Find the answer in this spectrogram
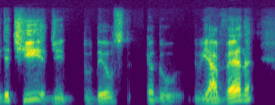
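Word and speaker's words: Yahweh: ti, do Deus, do Yahvé, né? Yahué, que é a expressão mais correta, a pronúncia mais correta, e outro livro dizendo, não, pode adorar Baal, pode adorar os Baalins, pode fazer o que...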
